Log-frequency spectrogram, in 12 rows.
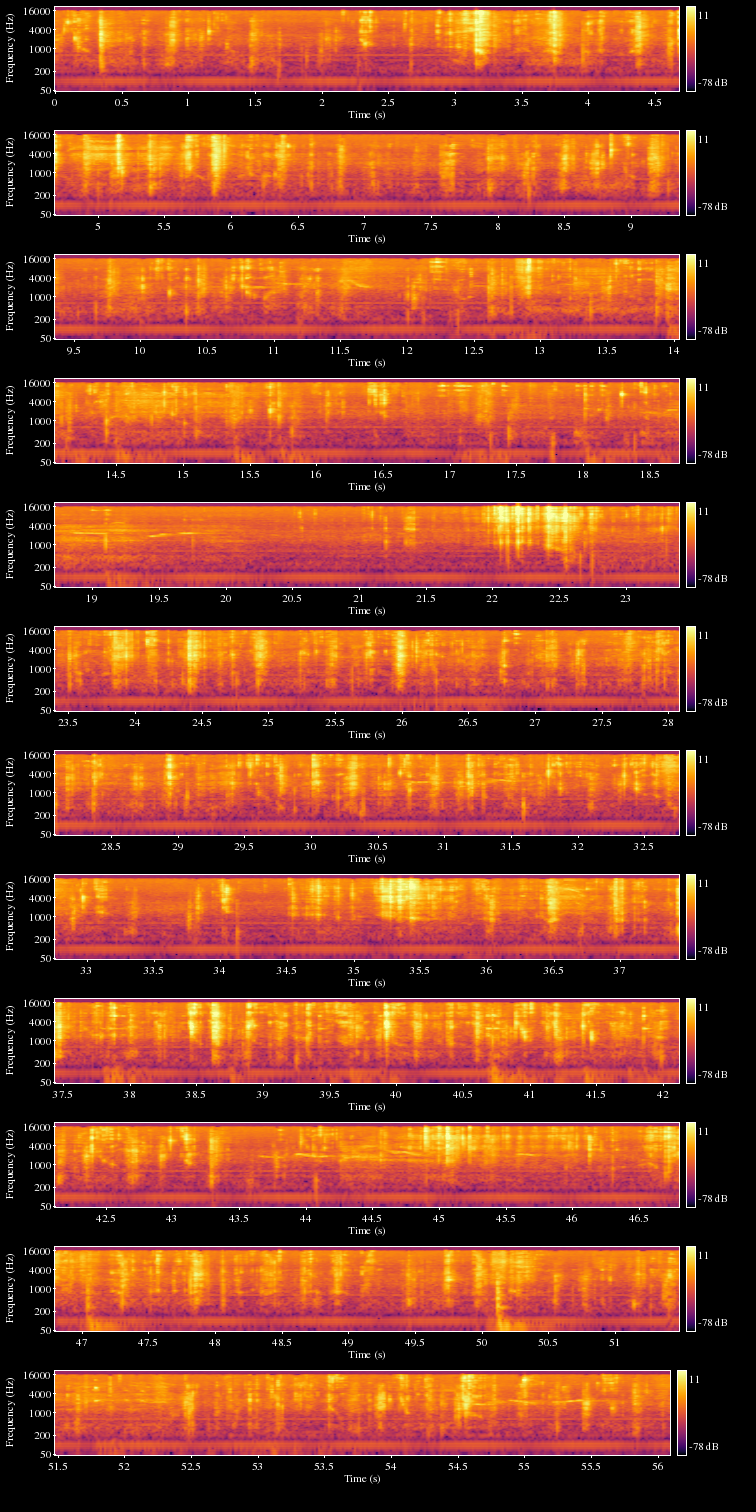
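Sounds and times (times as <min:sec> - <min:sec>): crunchy chewing of fried dumplings: 0:00.0 - 0:56.0
low steady hum: 0:00.0 - 0:56.0.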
